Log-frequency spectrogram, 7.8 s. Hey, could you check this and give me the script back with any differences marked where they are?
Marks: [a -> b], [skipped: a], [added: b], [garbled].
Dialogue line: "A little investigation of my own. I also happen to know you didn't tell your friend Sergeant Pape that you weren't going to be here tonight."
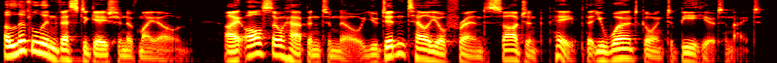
"A little investigation of my own. I also happen to know you didn't tell your friend Sergeant Pape that you weren't going to be here tonight."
